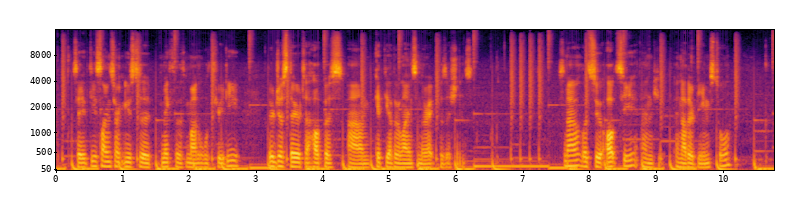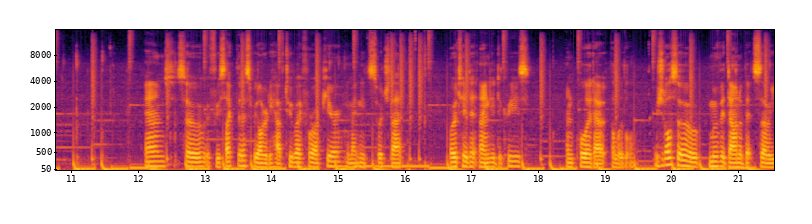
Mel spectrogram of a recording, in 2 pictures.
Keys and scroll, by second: 8.3 alt+c, 8.5-9.6 typing, 15.6-16.5 typing.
